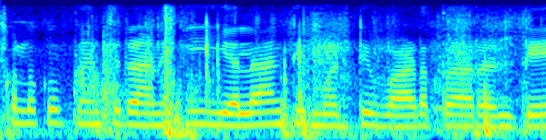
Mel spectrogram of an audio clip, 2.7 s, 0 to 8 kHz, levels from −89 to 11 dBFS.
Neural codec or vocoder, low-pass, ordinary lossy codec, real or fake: none; 7.2 kHz; none; real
